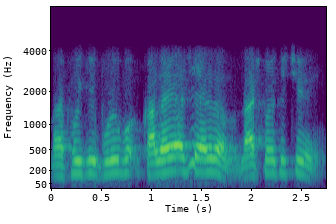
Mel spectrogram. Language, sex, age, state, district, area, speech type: Bengali, male, 45-60, West Bengal, North 24 Parganas, urban, conversation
